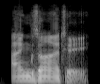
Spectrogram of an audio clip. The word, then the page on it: anxiety: British English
